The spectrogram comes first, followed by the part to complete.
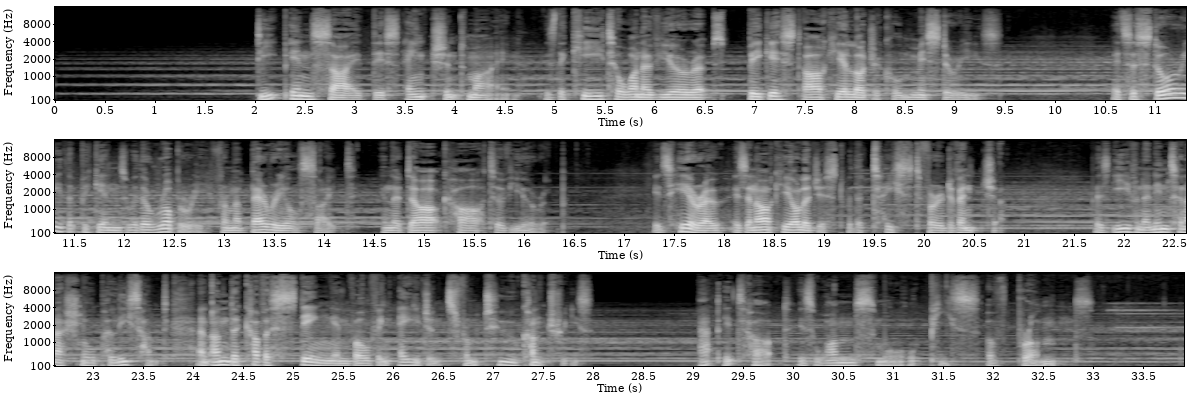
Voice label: english british documentaries

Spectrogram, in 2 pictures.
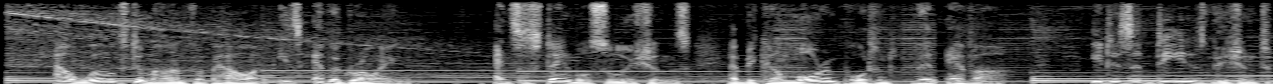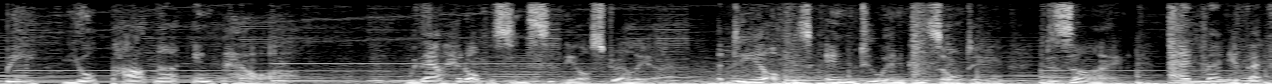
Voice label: english australian corporate videos

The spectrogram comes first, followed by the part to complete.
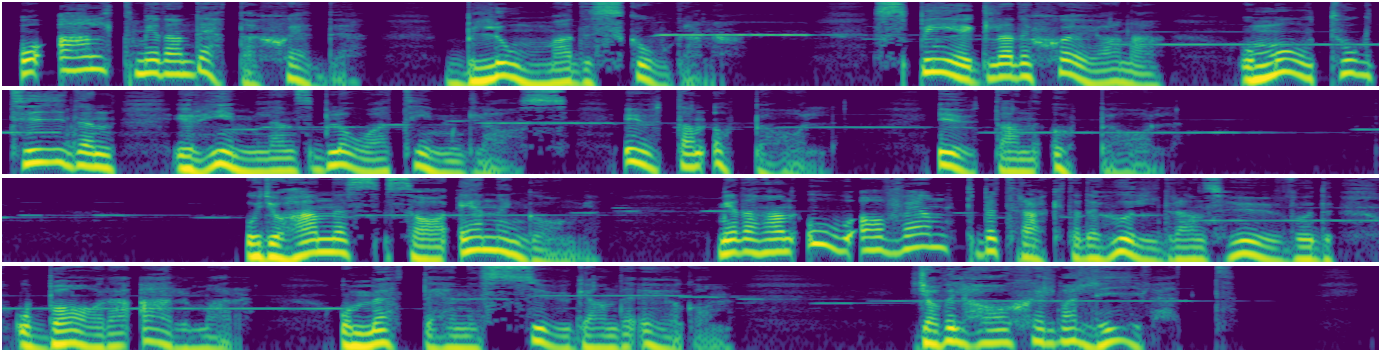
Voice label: swedish audiobooks

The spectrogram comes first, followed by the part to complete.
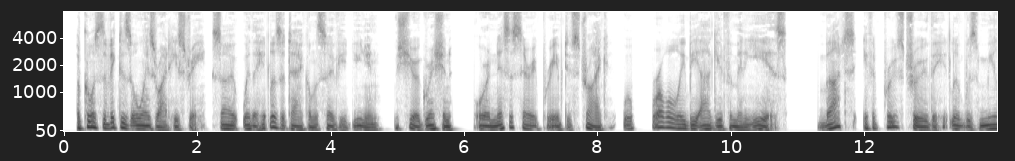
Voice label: english australian audiobooks

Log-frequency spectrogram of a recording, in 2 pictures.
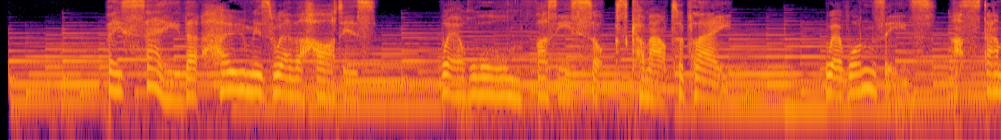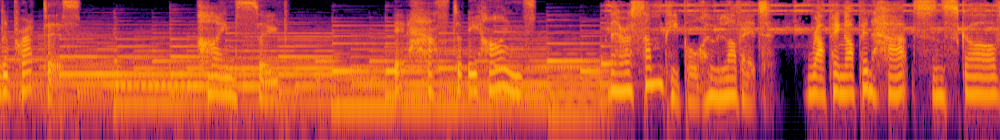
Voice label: english british commercial

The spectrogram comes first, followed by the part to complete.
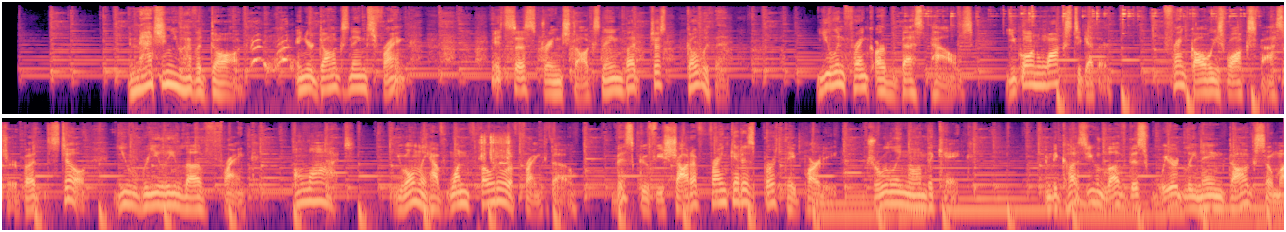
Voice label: english american narration; english american voice actors

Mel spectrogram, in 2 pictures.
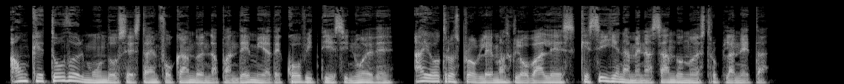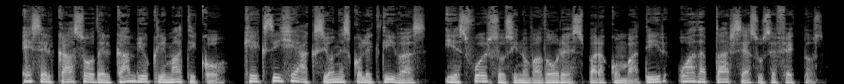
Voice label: spanish latin american narration

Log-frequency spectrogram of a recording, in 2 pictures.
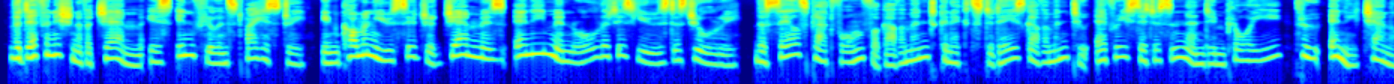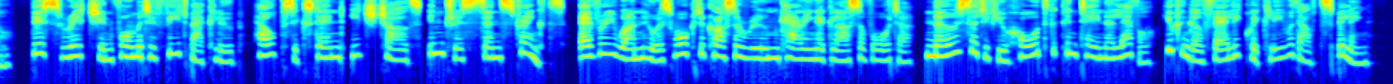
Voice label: english international corporate videos

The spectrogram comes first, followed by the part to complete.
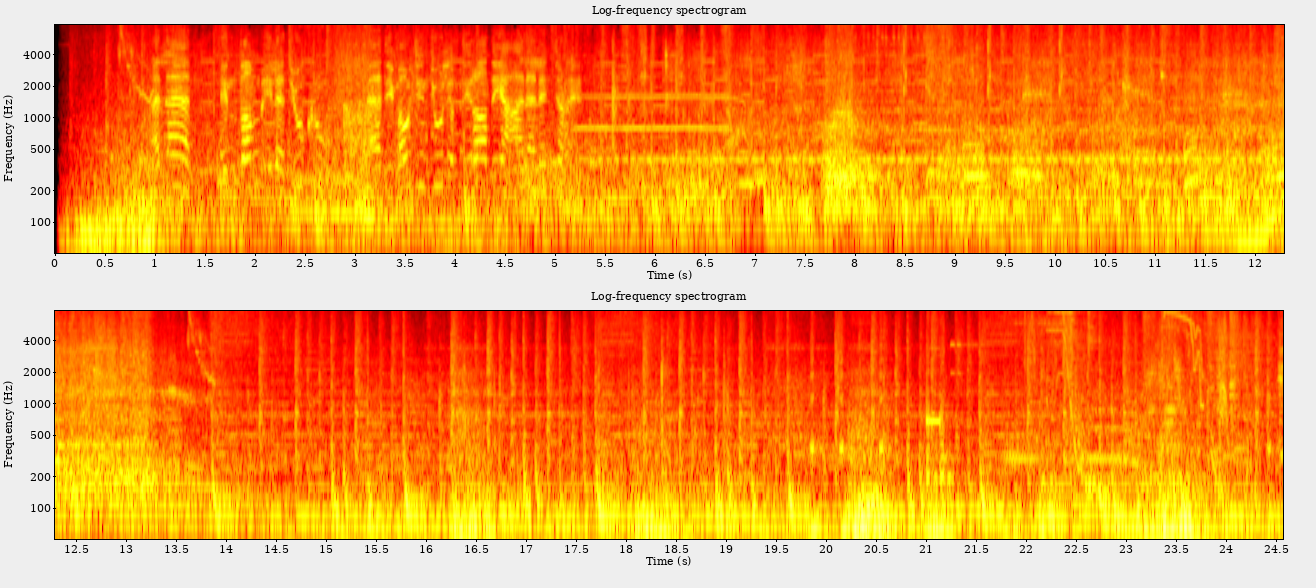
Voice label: arabic others

